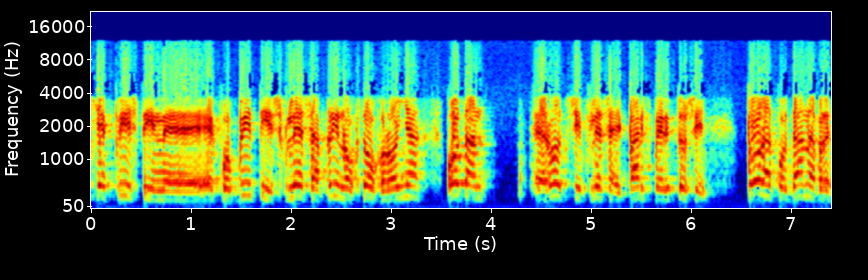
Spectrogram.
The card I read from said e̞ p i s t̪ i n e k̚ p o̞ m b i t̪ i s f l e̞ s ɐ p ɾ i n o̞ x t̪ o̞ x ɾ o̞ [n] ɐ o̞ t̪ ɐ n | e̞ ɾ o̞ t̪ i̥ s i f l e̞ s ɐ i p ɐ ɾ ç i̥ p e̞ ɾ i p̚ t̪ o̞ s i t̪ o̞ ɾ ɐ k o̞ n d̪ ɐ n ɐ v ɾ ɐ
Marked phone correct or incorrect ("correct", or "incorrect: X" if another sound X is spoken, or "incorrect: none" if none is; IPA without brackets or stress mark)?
incorrect: ɲ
